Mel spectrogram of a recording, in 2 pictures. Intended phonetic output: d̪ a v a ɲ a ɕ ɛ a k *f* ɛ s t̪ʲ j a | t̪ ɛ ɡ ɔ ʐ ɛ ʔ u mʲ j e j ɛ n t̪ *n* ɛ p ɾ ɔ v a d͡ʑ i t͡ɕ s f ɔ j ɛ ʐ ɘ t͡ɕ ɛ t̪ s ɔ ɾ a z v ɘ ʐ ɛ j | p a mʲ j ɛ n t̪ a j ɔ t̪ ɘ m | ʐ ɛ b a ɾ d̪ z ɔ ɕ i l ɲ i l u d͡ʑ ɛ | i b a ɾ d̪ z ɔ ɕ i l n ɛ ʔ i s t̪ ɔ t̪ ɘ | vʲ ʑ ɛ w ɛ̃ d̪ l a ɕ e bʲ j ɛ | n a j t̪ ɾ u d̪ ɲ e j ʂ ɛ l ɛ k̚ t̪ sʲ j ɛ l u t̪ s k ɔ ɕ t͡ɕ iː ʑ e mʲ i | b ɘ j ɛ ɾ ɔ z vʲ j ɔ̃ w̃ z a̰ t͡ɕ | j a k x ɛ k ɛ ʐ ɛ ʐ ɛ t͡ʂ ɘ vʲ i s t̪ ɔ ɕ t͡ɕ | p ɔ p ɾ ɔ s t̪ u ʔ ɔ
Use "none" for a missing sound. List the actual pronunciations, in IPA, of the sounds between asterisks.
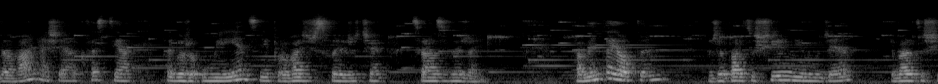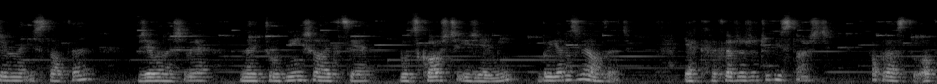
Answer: f, ɲ

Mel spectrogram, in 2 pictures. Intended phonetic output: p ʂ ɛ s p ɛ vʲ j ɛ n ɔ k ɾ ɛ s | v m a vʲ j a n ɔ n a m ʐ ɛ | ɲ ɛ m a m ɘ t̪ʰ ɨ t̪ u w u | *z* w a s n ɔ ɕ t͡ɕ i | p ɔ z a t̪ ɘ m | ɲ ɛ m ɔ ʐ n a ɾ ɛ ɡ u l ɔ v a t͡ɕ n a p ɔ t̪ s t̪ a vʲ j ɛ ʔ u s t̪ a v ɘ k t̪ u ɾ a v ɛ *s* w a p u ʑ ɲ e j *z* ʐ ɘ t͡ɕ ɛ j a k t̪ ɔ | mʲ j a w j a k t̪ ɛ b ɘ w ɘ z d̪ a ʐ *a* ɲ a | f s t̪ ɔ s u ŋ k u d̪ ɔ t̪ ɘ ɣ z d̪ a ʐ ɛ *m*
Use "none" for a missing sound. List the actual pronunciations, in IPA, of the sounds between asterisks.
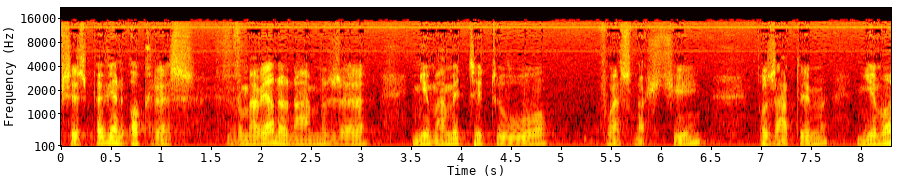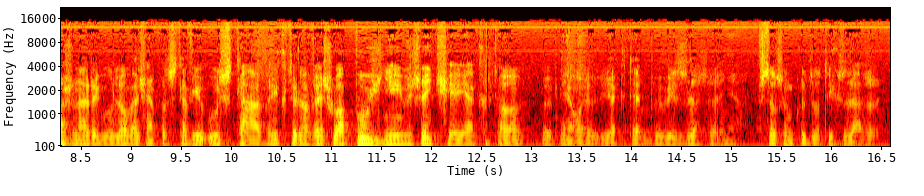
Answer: v, ʂ, v, ɛ, ɲ

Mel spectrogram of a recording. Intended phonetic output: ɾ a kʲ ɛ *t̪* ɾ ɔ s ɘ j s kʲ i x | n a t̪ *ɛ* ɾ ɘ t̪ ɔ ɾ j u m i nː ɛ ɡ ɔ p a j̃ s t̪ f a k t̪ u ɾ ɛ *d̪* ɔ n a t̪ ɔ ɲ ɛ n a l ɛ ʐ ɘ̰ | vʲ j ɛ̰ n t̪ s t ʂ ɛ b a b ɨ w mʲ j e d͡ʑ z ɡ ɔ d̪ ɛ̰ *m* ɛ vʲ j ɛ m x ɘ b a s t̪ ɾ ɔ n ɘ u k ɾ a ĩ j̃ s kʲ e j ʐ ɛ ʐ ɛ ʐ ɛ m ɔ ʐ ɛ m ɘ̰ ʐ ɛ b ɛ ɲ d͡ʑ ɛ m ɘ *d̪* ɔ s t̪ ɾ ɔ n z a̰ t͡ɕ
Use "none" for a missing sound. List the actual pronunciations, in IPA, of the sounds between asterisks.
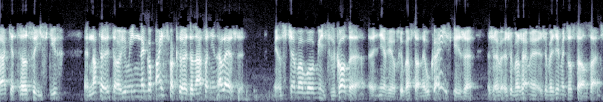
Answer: t̪, ɛ, d̪, ɲ, t̪

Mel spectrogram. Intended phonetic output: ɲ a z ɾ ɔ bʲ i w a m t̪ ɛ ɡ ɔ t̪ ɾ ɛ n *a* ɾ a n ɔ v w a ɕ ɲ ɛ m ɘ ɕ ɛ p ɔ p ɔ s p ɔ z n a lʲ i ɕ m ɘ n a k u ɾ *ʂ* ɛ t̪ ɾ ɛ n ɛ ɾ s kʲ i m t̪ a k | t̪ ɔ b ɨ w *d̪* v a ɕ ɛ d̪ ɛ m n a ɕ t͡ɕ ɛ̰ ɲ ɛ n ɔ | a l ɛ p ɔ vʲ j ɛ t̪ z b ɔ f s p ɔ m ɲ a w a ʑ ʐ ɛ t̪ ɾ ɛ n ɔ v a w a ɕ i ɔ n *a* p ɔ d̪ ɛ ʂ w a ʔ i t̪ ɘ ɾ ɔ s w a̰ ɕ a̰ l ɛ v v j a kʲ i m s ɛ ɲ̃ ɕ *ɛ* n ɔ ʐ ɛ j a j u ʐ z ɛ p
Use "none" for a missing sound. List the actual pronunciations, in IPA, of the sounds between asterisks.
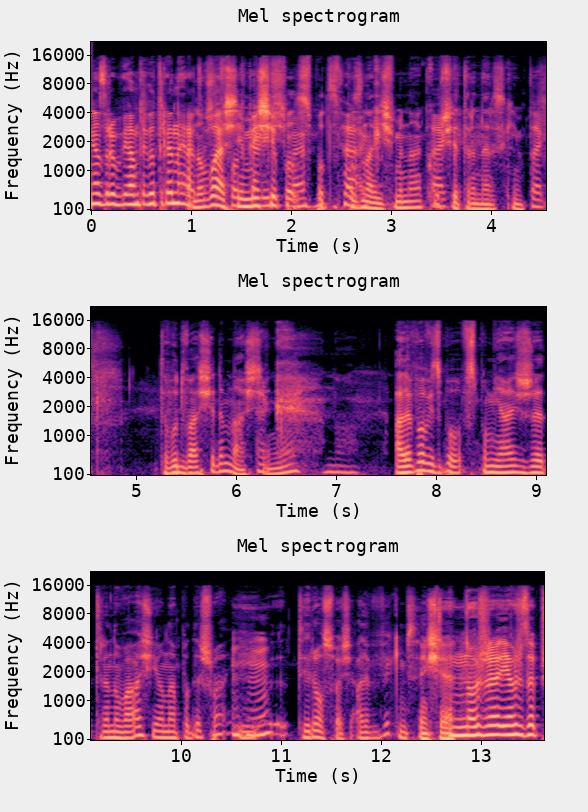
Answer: ɛ, ɕ, d̪, a, ɛ

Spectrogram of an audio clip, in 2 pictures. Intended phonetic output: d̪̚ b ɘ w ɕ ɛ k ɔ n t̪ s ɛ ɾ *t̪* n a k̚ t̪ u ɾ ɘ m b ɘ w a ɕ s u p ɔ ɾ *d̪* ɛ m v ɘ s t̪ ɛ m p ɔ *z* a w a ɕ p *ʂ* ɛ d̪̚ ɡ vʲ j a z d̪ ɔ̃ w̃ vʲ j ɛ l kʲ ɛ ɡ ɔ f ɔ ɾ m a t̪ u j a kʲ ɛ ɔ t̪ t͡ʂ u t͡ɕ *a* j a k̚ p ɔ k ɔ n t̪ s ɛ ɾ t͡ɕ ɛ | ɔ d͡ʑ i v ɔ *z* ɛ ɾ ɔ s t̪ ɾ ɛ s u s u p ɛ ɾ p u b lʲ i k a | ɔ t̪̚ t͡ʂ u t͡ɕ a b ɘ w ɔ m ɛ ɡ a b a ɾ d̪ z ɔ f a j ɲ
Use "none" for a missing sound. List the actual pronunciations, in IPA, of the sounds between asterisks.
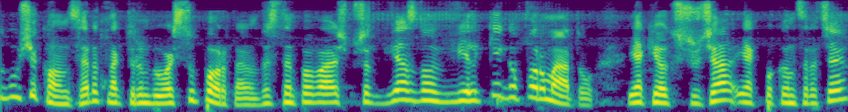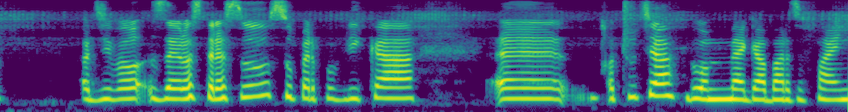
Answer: t̪, t̪, v, ʂ, a, z

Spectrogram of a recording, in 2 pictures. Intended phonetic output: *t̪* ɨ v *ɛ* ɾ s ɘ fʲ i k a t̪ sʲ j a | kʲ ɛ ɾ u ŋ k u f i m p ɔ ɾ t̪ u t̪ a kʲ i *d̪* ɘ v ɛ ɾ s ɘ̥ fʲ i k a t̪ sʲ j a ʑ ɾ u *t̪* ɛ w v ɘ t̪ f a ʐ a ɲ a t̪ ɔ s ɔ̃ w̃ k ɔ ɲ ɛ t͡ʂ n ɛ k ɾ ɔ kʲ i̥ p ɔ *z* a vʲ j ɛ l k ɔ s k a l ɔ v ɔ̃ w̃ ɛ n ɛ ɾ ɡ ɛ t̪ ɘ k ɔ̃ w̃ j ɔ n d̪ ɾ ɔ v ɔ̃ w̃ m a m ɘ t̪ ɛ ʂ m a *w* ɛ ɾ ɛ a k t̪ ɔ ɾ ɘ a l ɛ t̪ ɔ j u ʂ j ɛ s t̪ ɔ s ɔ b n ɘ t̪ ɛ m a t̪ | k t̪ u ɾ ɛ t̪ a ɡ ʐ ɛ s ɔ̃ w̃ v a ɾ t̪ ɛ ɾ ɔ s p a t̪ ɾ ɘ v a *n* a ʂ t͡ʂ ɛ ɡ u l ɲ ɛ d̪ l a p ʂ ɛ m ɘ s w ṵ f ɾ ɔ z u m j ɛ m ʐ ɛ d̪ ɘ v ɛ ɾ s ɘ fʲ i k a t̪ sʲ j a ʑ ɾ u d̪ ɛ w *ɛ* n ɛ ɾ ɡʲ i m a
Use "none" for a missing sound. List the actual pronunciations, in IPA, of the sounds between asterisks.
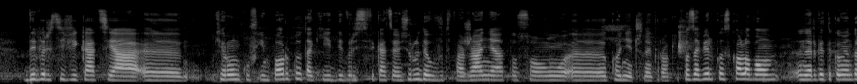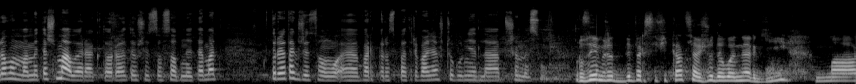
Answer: d̪, ɛ, d̪, d̪, z, w, ɲ, ɛ

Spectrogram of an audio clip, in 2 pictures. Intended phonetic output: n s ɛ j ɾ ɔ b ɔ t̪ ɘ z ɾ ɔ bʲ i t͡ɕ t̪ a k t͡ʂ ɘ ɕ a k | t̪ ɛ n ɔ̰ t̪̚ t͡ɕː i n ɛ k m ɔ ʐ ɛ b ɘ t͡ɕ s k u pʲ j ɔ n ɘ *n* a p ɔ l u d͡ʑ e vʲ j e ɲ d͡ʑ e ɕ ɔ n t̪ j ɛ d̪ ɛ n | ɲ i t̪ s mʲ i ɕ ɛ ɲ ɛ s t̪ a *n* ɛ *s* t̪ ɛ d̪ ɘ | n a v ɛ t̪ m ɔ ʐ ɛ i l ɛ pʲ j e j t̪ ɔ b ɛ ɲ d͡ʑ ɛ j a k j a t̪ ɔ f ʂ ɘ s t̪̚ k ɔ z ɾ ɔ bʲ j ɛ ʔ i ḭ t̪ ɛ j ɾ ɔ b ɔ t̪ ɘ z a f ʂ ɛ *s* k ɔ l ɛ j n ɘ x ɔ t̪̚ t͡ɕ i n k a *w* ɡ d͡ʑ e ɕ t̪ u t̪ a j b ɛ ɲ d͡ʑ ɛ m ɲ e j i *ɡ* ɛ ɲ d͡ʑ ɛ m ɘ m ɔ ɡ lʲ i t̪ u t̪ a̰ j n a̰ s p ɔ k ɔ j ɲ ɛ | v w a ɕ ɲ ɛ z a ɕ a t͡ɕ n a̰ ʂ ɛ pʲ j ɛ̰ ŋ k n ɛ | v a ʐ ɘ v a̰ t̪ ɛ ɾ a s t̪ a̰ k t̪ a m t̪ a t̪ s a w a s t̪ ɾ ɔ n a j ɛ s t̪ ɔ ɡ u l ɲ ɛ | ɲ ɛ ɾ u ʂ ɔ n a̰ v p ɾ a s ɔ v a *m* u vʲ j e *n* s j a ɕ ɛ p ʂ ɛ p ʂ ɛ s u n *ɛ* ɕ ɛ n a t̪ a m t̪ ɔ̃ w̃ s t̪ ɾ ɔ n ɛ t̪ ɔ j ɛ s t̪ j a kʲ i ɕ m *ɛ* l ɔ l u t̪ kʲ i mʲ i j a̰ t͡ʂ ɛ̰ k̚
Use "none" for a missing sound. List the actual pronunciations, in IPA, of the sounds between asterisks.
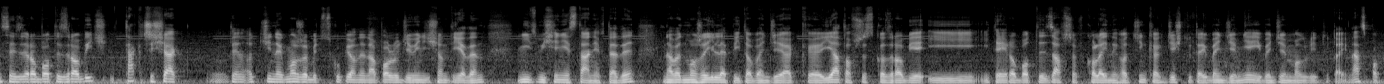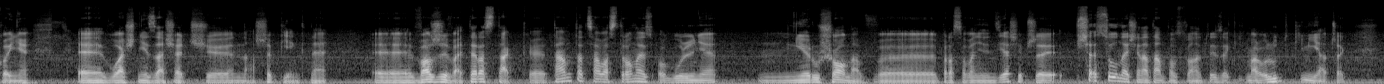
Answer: n, ɲ, f, f, ɣ, b, ɲ, n, ɛ, a

